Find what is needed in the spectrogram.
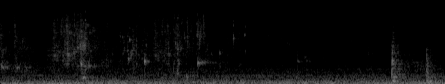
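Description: Soapy water dripping and trickling down a glass shower screen in a marble shower stall, in small irregular drips over a steady low room hum. There is a single soft knock near the end.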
